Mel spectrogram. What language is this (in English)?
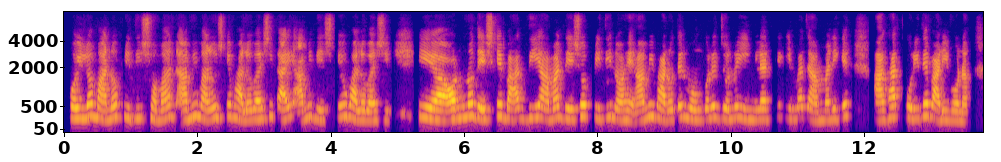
Bangla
